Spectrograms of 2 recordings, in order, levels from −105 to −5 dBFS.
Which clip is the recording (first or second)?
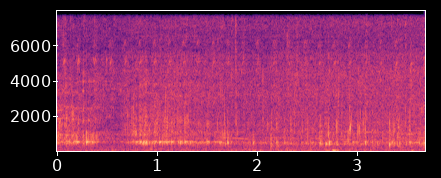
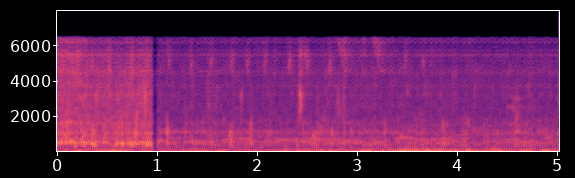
first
